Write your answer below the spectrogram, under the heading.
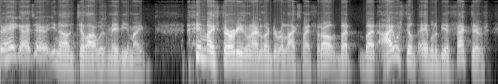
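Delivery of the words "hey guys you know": very high, upper-register voice. Showing how they used to speak before learning to relax the throat, higher register. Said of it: "I used to speak up here, higher register".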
